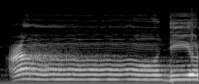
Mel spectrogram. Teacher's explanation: nun sukun bertemu dal ikhfa hakiki kita samarkan bunyi nun sukun dan mendengung selama 3 harokat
